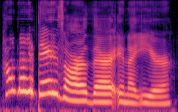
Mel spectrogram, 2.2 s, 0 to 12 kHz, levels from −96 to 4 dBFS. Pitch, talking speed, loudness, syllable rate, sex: 295 Hz, 215 wpm, -14 LUFS, 6.2 syllables/s, female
